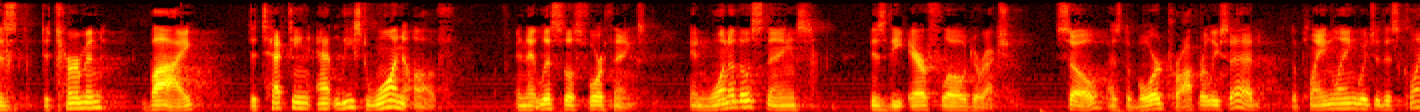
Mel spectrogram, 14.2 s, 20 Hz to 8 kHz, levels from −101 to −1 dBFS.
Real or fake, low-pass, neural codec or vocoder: real; 7.2 kHz; none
